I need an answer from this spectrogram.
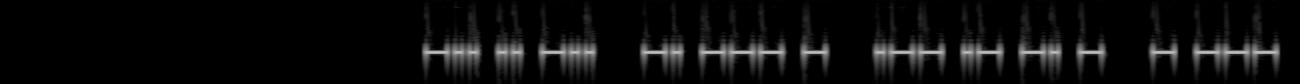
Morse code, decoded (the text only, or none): DID NOT WANT TO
